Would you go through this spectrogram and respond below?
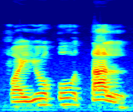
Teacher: ফায়ুকুতাল, ফায়ুকুতাল, ফা ওপেন রাখবেন, আর কাফটাকে এখানে আমরা কলকলা করতে হবে, ইকু করতে হবে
